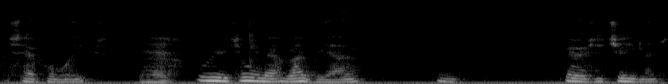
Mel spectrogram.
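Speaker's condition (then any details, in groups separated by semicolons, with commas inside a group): Parkinson's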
